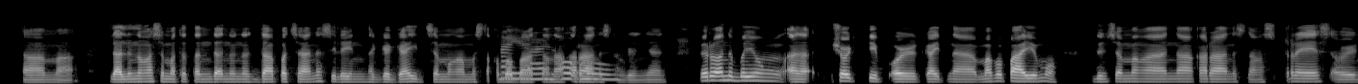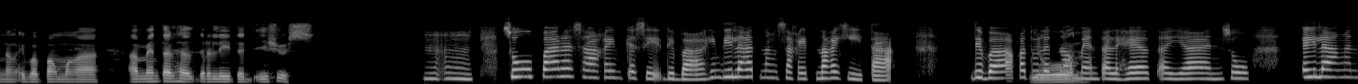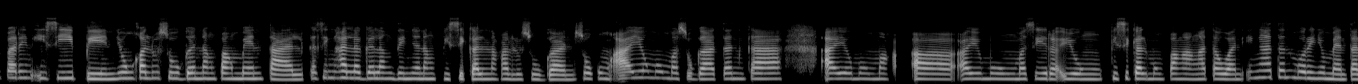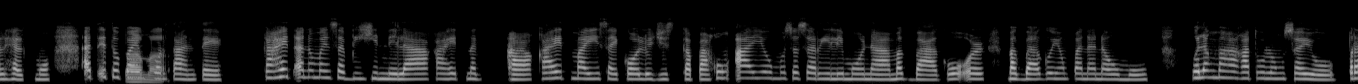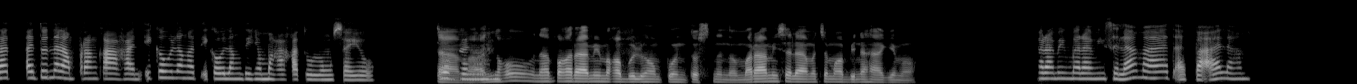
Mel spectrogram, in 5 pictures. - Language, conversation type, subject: Filipino, podcast, Paano mo malalaman kung oras na para humingi ng tulong sa doktor o tagapayo?
- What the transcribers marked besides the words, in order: other background noise; laughing while speaking: "gano'n"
